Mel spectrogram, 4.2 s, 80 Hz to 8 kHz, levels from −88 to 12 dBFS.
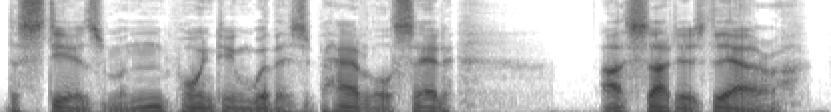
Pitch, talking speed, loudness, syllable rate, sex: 80 Hz, 145 wpm, -20 LUFS, 4.6 syllables/s, male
